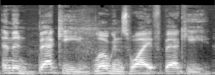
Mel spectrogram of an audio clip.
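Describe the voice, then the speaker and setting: A man's voice: on the low side, normal speed, a bit bright. Male podcast host, loose rambling chat, swears freely, studio mic. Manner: rambling and profane, many fillers. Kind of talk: casual chat.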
